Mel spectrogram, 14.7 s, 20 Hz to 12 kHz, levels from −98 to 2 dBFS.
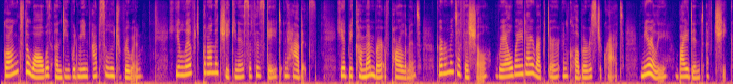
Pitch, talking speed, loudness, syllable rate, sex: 270 Hz, 160 wpm, -18 LUFS, 5.3 syllables/s, female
